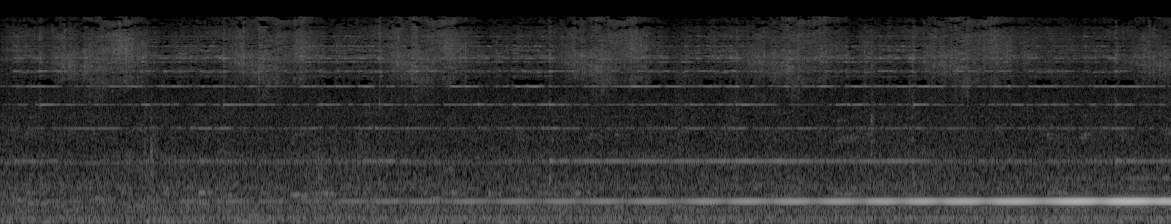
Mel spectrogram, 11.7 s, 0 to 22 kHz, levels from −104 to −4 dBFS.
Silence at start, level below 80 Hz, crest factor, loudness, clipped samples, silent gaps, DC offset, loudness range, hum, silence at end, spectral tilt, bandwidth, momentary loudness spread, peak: 0 s; -72 dBFS; 16 dB; -49 LUFS; under 0.1%; none; under 0.1%; 11 LU; none; 0 s; -3 dB/octave; 16 kHz; 16 LU; -34 dBFS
